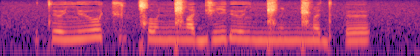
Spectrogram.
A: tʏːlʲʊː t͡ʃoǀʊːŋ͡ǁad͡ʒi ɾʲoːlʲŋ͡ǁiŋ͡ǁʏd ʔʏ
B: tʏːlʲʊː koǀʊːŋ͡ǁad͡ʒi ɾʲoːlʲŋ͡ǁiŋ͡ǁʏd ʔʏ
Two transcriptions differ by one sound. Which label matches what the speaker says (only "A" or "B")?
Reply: A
